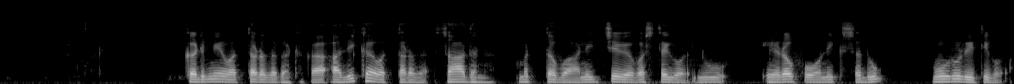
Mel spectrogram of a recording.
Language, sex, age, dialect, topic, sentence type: Kannada, male, 60-100, Northeastern, agriculture, statement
